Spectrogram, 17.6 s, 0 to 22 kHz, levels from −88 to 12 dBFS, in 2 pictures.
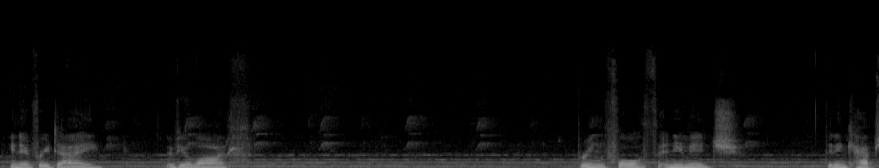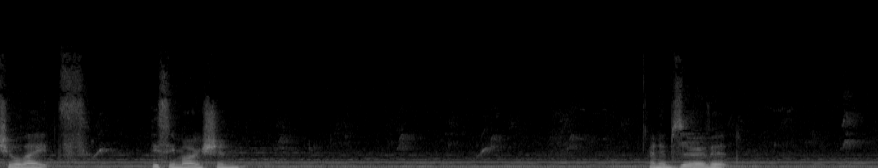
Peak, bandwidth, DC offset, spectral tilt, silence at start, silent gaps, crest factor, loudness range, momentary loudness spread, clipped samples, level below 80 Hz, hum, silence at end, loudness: -20 dBFS; 14 kHz; under 0.1%; -6.5 dB/octave; 0 s; none; 20 dB; 15 LU; 20 LU; under 0.1%; -80 dBFS; none; 0 s; -37 LUFS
